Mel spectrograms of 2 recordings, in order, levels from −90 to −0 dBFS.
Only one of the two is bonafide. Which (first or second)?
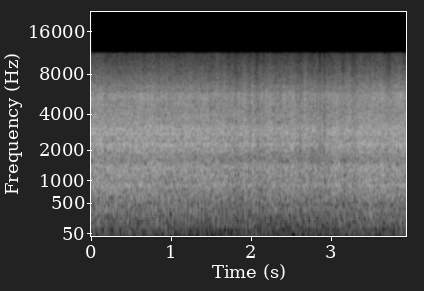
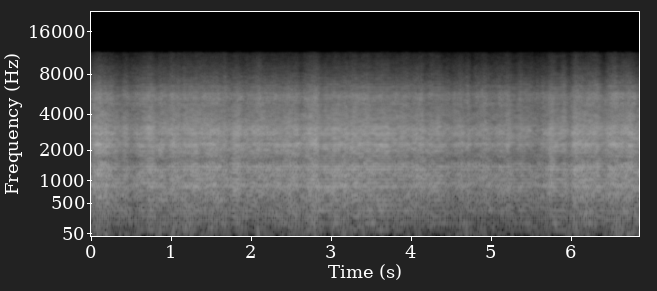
first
